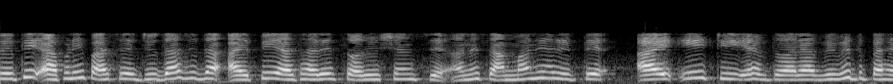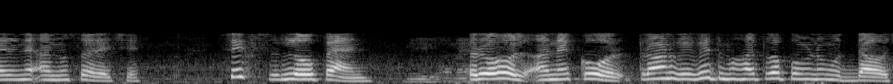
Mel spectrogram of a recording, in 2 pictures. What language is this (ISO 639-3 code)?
guj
